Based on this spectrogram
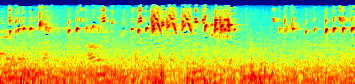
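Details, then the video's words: Goldfinch singing in lively high twitters: scattered chirps at first, then a dense burst of rapid, jangling notes, a short silence, and a final string of bright, evenly spaced chirps. "Goldfinch Singing and Song Compilation"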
